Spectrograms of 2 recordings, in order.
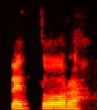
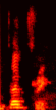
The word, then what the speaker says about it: plethora: across, we normally say, many people say plethora, but actually it should be pronounced as not plethora, it should be plethora.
